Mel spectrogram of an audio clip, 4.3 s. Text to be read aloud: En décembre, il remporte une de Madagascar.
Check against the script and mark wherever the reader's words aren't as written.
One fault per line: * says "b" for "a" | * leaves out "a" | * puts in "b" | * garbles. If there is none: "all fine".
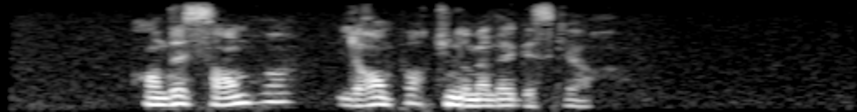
all fine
